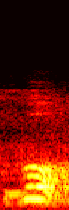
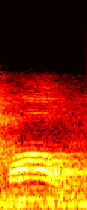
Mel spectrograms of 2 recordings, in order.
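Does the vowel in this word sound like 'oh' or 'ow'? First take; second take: oh; ow. First: The vowel sounds like 'oh', rhyming with 'go'. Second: The vowel sounds like 'ow', rhyming with 'cow'. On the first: It means a weapon for shooting arrows. "একটা হচ্ছে বো" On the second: It means bending the head down. "এই বো এর উচ্চারণ যেমন বাও"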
